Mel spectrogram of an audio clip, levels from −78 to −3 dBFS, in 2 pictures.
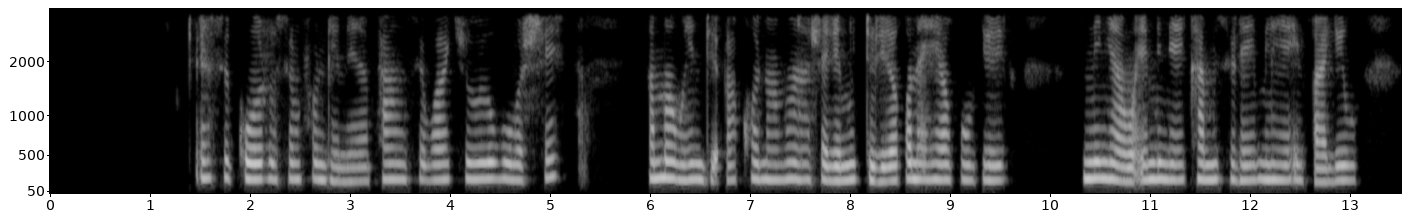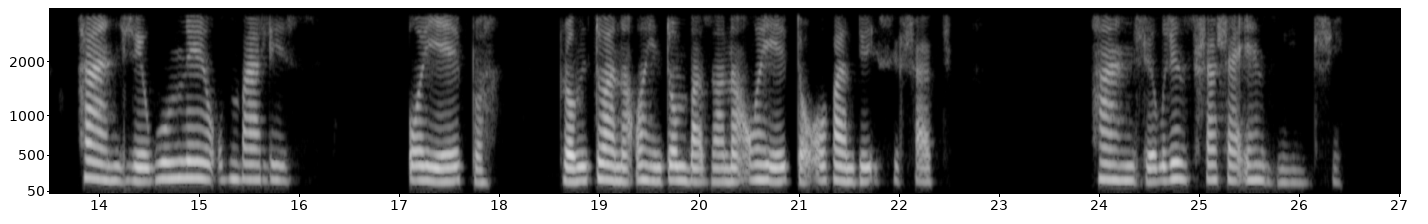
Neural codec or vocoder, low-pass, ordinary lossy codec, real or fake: autoencoder, 22.05 kHz, a latent of 192 numbers a frame, VITS, trained on one speaker; 3.6 kHz; AAC, 32 kbps; fake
